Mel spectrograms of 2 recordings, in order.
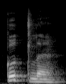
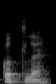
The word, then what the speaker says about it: gull: Notice that modern Faroese double L is pronounced DL, as in modern Icelandic.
